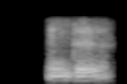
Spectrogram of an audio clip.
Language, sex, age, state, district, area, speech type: Urdu, male, 18-30, Telangana, Hyderabad, urban, conversation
